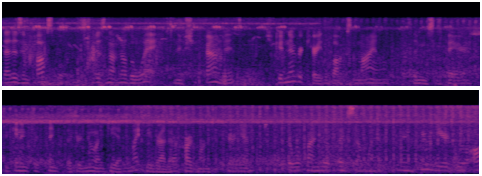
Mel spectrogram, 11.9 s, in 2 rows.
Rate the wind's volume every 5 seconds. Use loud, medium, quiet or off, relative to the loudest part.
medium, loud, loud.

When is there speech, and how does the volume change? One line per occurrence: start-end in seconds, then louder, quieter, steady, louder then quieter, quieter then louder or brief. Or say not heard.
0.0-11.9 steady.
